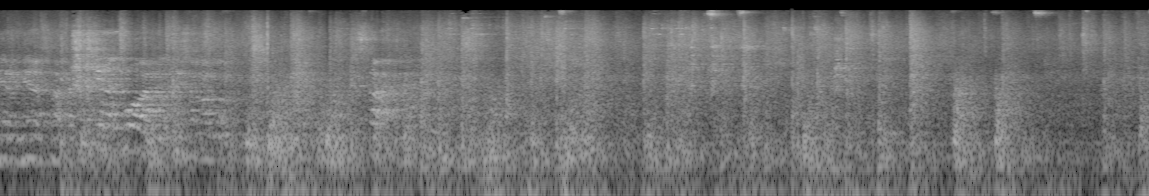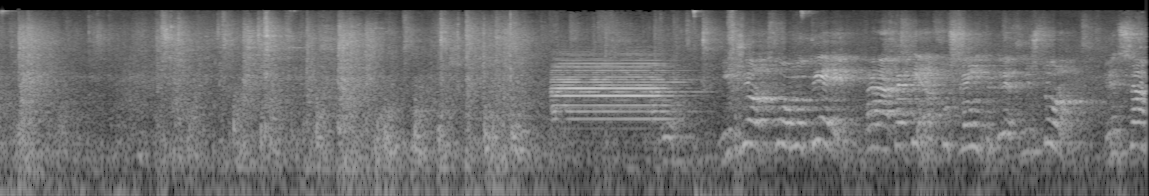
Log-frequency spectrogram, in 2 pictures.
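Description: Gloved punches smack against pads in quick bursts.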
